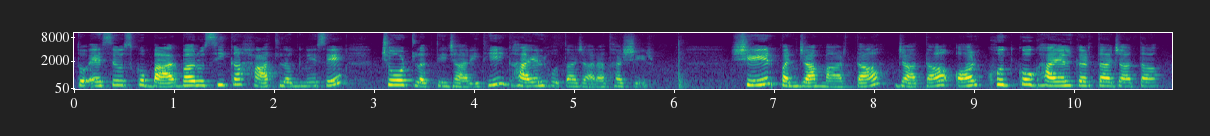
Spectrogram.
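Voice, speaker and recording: Woman, school teacher, online class, story reading, patient explanations, slow pace. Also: a little high, expressive. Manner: explains words patiently, mixing in English. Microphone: video call.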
